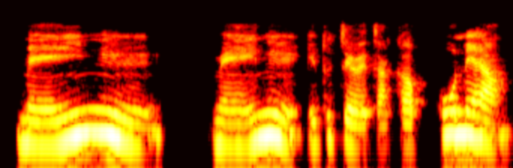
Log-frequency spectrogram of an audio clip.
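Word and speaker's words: 美女: Masih ingat ya teman-teman, nya bacanya mulutnya dibonyongin ya, menu.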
